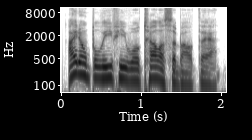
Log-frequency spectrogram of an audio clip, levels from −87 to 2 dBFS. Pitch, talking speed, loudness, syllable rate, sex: 135 Hz, 260 wpm, -15 LUFS, 6.5 syllables/s, male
